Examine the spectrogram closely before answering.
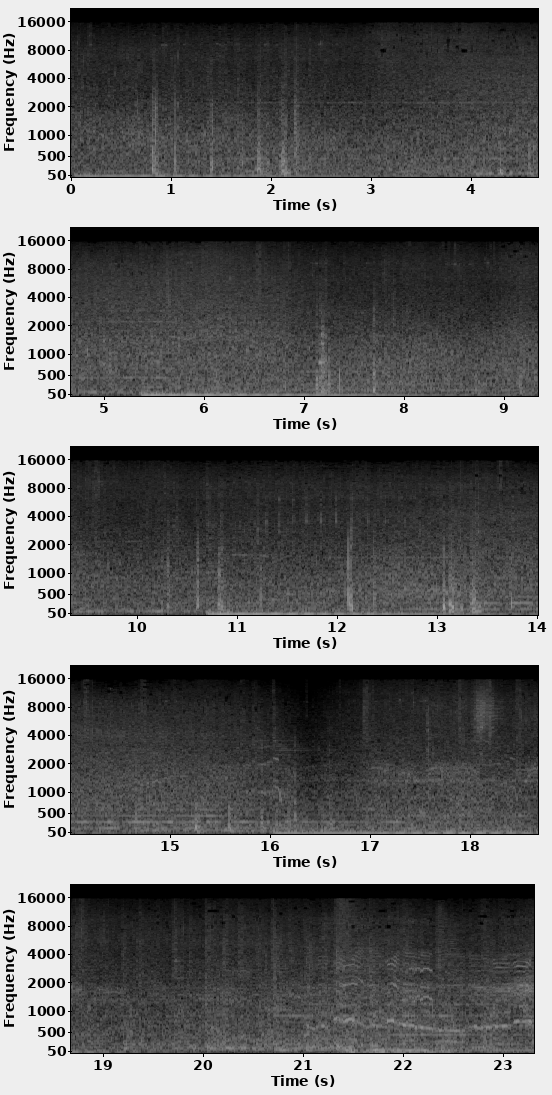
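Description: Footsteps thud on rough ground.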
